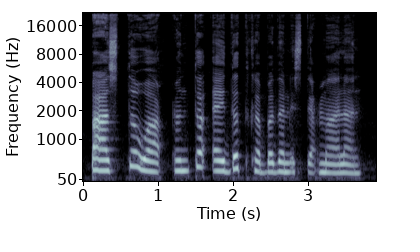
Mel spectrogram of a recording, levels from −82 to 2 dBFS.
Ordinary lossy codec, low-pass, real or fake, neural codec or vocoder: none; none; real; none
